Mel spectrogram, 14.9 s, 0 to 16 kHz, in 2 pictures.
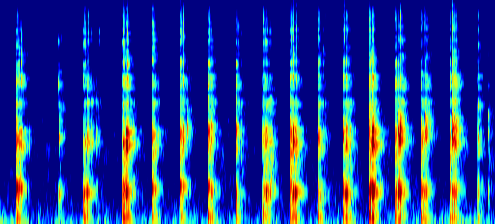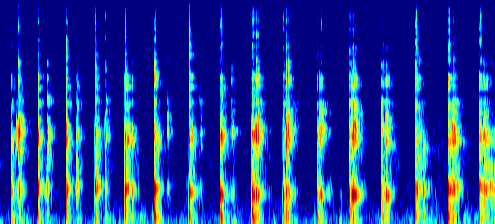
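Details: A woman produces a rapid series of about 36 short, voiced burps, roughly two or three a second, back to back; burping.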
